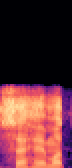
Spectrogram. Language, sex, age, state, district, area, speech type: Hindi, male, 30-45, Rajasthan, Jaipur, urban, read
